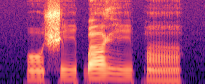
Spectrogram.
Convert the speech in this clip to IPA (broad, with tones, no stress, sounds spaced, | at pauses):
ɔ̃˧ ʃ i˧ ɓ a˦ ɣ i˧ p ã˨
